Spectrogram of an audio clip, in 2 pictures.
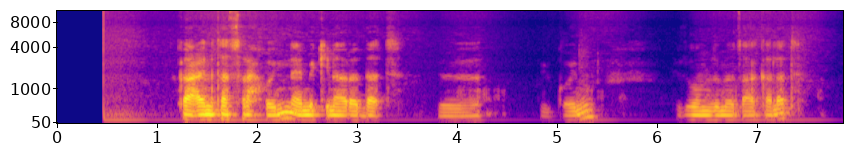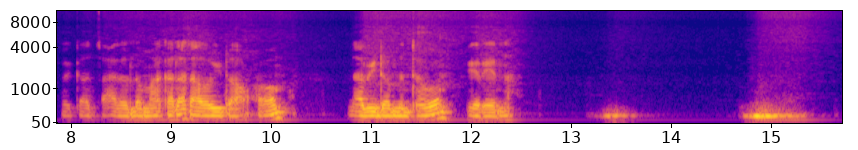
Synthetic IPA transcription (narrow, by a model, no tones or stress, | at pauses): kʰaβʕajnɐt̪ʰat̪sɨɾaħkʰo̞jnunajmɐkʰinaɾɐd̪at̪ | kʰo̞jnu | ħɨzβo̞mzɨmɐt͡sʼaakʰalat̪ | wojkʰʼazɨt͡sʼaʕanɐlːomakʰalat̪awɾid̪oaxoʔom | naβid̪omɨnt̪ʰɨhɨβo̞mjɛɾɛnːa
